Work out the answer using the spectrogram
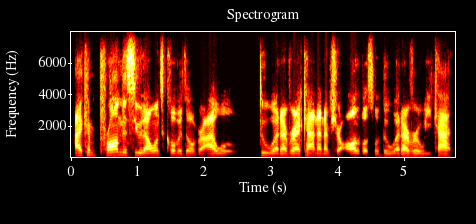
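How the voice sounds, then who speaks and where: A man's voice: fairly high pitch, little pitch movement, fast, fairly bright tone, no room sound, dull audio. A twenty-year-old man talking earnestly in a casual chat about student life. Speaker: student podcast co-host.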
